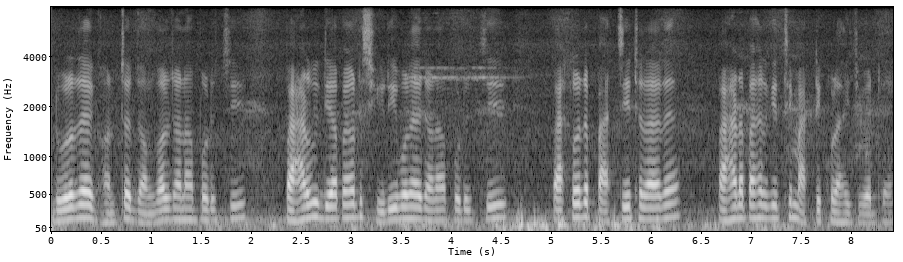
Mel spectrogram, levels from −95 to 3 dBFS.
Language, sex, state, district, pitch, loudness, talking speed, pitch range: Odia, male, Odisha, Khordha, 160 Hz, -19 LUFS, 190 wpm, 145-175 Hz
